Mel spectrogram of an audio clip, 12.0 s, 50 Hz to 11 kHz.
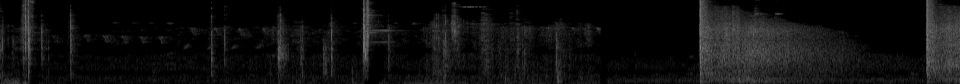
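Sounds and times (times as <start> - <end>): birds chirping faintly: 0.4 - 7.6.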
